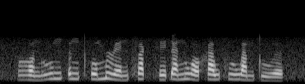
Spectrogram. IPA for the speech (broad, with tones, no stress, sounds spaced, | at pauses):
ɣ ɔ˨˩˨ n ɣ u˧ ŋ ʔ ə˧ ŋ t̪ʰ o˧˥ m ɹ ɛ˨˩˦ n f a˦˥ k̚ h e˧˥ ɗ a˧˥ n w ɔ˨˩˦ x a˧ w f u˧ w a˧ m t̪ u˨˩ ə̯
